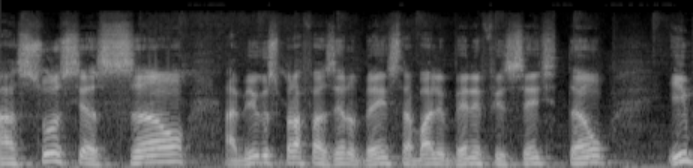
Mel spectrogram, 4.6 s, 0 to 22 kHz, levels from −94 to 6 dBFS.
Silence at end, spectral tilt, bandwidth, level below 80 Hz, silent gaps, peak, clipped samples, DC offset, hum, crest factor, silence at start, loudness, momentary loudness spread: 0 s; -4 dB/octave; 16.5 kHz; -52 dBFS; none; -10 dBFS; under 0.1%; under 0.1%; none; 16 dB; 0 s; -26 LUFS; 7 LU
